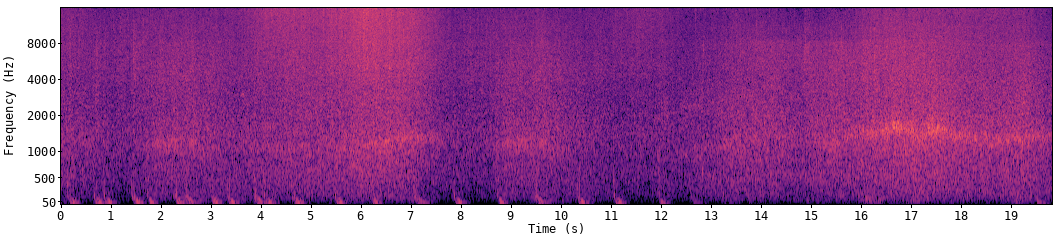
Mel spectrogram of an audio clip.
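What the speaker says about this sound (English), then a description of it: "At present, the forest adjacent to the bayou is undergoing a significant rainstorm." A heavy rainstorm pours over a forest beside a bayou in Jurassic World Evolution 2, a dense continuous roar with low rumbling thuds and no talking.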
